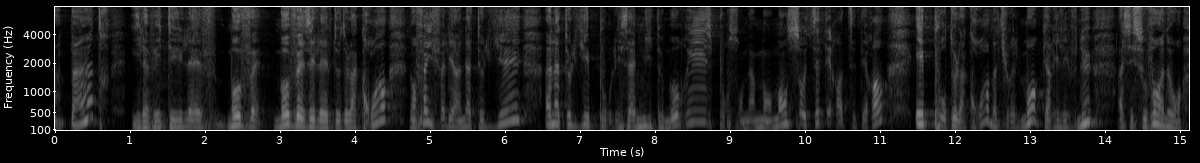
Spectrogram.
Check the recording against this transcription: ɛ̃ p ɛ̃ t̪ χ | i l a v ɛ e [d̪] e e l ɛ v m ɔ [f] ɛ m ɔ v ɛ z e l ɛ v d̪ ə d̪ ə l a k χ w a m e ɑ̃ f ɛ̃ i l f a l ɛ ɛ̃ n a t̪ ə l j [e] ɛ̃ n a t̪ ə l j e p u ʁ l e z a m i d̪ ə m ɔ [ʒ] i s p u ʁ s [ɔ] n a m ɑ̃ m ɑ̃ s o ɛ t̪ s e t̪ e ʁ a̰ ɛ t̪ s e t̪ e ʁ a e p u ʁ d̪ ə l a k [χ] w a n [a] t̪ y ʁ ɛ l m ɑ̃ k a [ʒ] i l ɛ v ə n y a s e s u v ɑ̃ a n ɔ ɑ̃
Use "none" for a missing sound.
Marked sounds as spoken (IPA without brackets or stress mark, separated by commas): t̪, v, e, ʁ, ɔ̃, χ, a, ʁ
